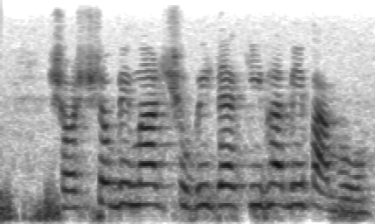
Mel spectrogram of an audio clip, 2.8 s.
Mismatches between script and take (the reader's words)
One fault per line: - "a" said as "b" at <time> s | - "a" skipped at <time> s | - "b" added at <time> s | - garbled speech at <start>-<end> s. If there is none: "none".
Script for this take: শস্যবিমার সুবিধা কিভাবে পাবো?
none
